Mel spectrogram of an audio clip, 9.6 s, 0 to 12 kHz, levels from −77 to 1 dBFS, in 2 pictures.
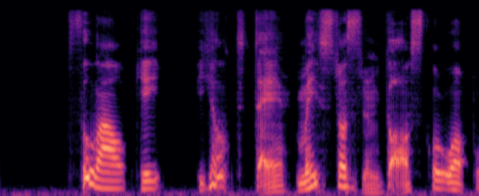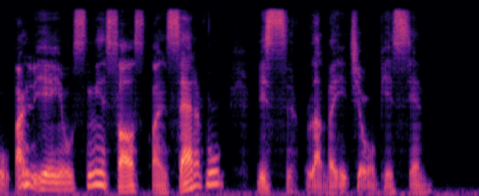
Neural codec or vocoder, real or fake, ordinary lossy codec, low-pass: autoencoder, 22.05 kHz, a latent of 192 numbers a frame, VITS, trained on many speakers; fake; Opus, 64 kbps; 9.9 kHz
